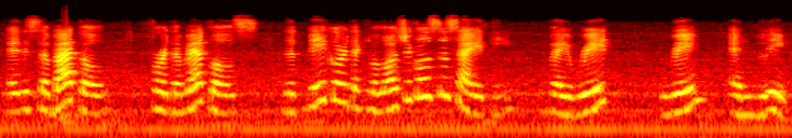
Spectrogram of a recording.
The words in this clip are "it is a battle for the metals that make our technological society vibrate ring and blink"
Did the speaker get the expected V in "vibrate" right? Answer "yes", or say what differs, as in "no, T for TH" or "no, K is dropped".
no, B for V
